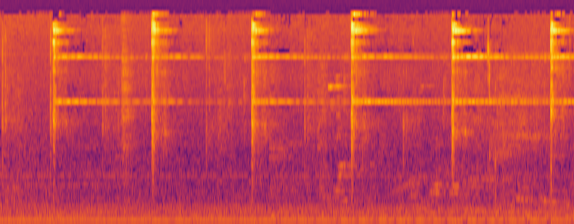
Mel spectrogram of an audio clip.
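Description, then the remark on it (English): Fifth graders in a percussion ensemble perform the composition "TikTok Shock" from the book Ensemble, playing a steady pulse of bright, ringing metallic strikes, roughly one per second, over a constant low hum. “So I'd like to share with you my fifth graders performing uh, your composition "TikTok Shock" from your book Ensemble”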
